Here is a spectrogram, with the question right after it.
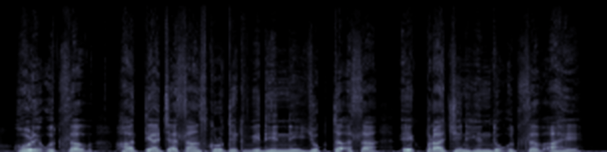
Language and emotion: Marathi, neutral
